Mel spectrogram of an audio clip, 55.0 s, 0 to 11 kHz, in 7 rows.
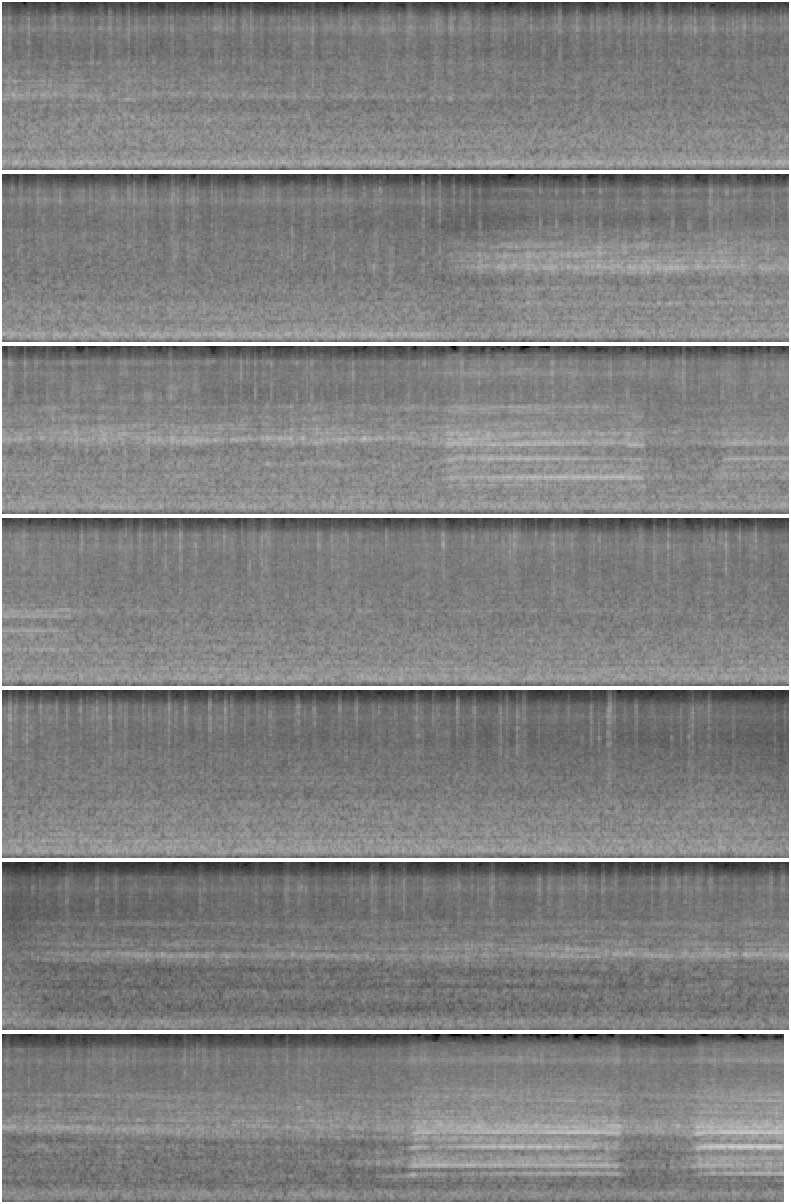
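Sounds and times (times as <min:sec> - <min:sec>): model train cars rolling: 0:00.0 - 0:55.0
wheel clicks over rail joints: 0:00.0 - 0:55.0
model steam whistle: 0:12.6 - 0:24.6, 0:51.0 - 0:55.0.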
